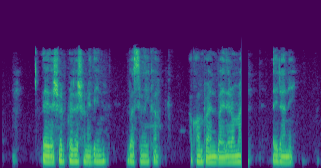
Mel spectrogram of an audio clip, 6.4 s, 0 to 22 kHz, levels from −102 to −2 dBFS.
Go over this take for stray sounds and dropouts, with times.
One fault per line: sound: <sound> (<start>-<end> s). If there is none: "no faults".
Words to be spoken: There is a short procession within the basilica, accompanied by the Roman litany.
sound: dropout (4.8-5.0 s)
